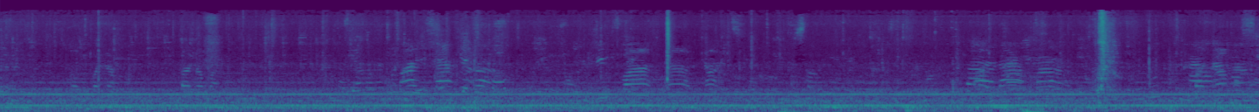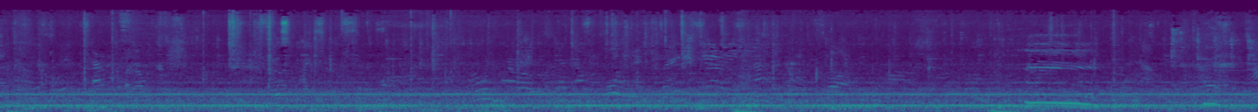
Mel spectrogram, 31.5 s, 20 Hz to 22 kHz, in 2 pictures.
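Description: Airliner cabin of an Embraer E190 taxiing, with the steady drone of its GE CF34 turbofans at taxi power and the cabin air system, held at one even pitch throughout. Faint passenger voices murmur in the background now and then.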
